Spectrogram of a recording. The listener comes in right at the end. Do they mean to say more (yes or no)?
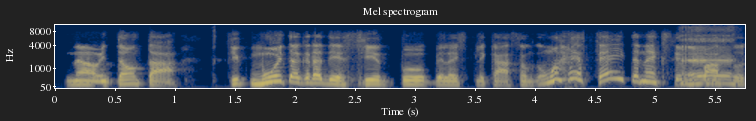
yes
